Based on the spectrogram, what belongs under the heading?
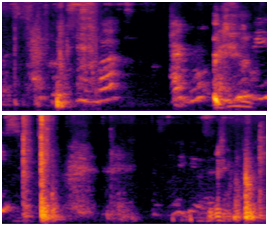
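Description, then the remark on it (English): A door shuts with a single solid thunk partway through, while a child and others chatter around it. “She'll probably be closing the door.”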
